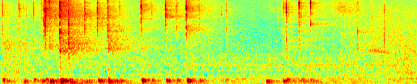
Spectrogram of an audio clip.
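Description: Typing on a computer keyboard: a quick run of keystrokes for about three seconds, then it stops.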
